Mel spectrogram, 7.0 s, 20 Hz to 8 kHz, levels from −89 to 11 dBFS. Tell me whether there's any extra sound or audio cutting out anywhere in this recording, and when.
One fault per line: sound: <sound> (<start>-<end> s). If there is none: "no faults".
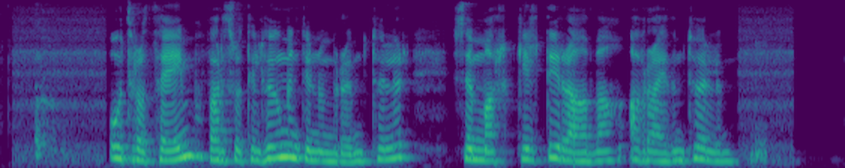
sound: cough (0.3-0.6 s)
sound: laugh (6.2-6.4 s)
